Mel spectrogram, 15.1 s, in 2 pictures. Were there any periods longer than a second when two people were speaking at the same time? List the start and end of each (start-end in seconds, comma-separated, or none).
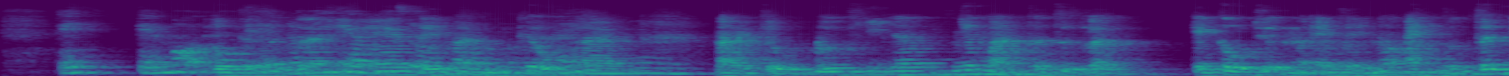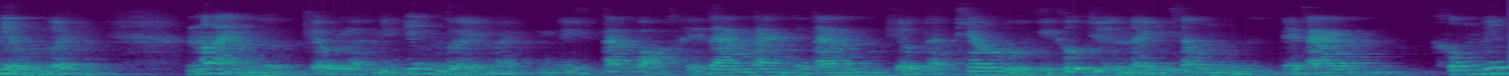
1.0-3.0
